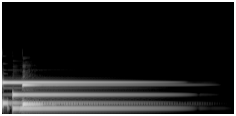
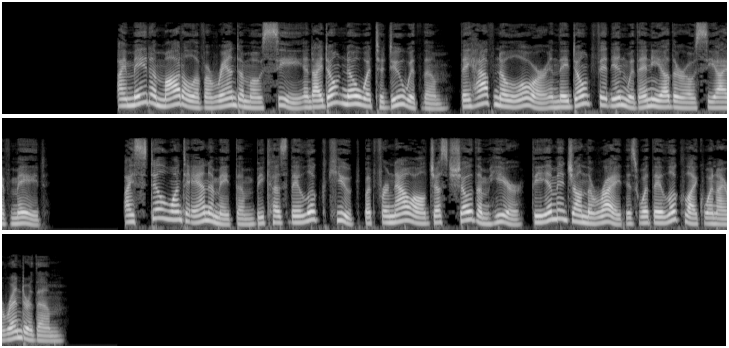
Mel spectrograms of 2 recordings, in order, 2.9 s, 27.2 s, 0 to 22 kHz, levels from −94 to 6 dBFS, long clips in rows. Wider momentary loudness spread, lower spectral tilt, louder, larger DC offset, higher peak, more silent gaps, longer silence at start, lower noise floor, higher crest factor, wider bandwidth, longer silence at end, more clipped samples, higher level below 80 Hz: first, 23 LU vs 8 LU; first, -16 dB/octave vs -5.5 dB/octave; second, -22 LUFS vs -17 LUFS; neither; second, -4 dBFS vs 0 dBFS; second, none vs 10.50-10.55 s; second, 0 s vs 1.45 s; second, -75 dBFS vs under -90 dBFS; about the same, 20 dB vs 18 dB; second, 1.7 kHz vs 11.5 kHz; second, 1.05 s vs 8.3 s; neither; second, -78 dBFS vs -58 dBFS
